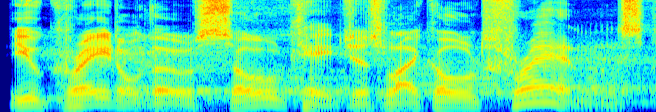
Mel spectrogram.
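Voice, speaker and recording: A low, unhurried demon lord for a video game. He is pompous and sly, savoring each taunt with silky sarcasm. The voice rings out in a long, echoing reverb. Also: very animated, fairly bright tone, heavily acted. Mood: mock admiring, sardonic. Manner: silky, sardonic, pompous, drawn-out teasing. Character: suave, mocking demon lord, taunting and sardonic. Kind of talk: theatrical video game villain voice acting.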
